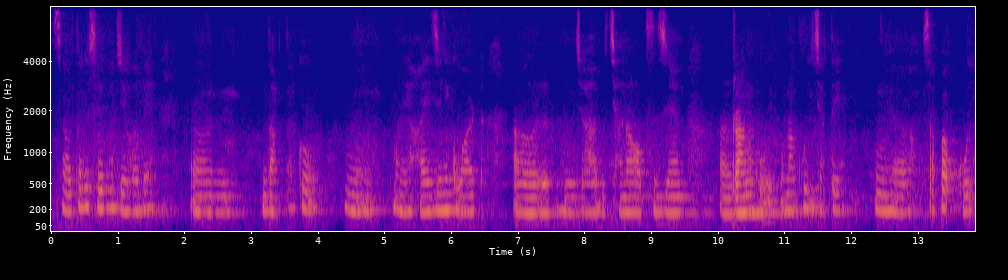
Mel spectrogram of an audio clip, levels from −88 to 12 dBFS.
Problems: none marked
